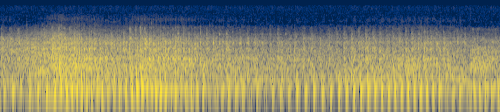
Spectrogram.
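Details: Vega R motorcycle with lost power and rough running: a steady tek-tek tap over the exhaust beat while riding, which the mechanic says stays unchanged in character; a worn connecting rod knock.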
